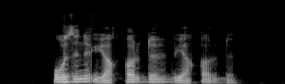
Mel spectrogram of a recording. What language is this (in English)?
Uzbek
